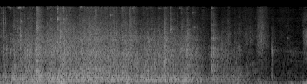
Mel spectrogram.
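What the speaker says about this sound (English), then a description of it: "give me just a second so I can raise this door" A truck's cargo door rolls up in one continuous loud, rattling slide lasting several seconds, then trails off quieter toward the end, with no talk over it.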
